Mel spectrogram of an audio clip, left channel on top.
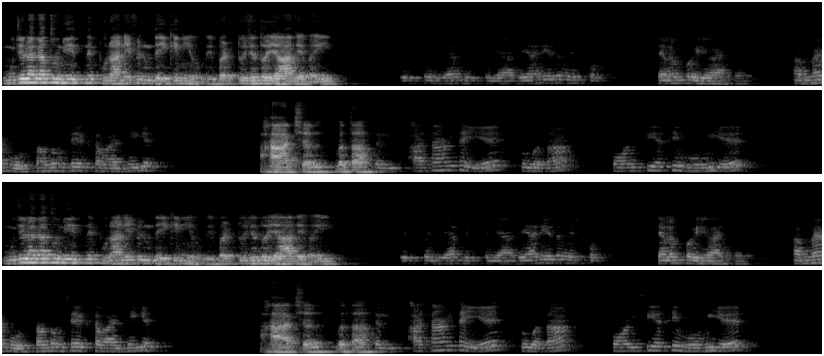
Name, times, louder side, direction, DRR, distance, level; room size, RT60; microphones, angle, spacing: voice 1, 0.0-3.3 10.8-11.9, left 3 dB, 55° left, 0.5 m, -24 dB
voice 2, 4.0-6.0 6.5-7.4 7.9-9.7 11.9-13.9 14.3-15.6, right 2 dB, 40° right, 0.6 m, -38 dB
2.3 x 2.2 x 3.7 m
head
